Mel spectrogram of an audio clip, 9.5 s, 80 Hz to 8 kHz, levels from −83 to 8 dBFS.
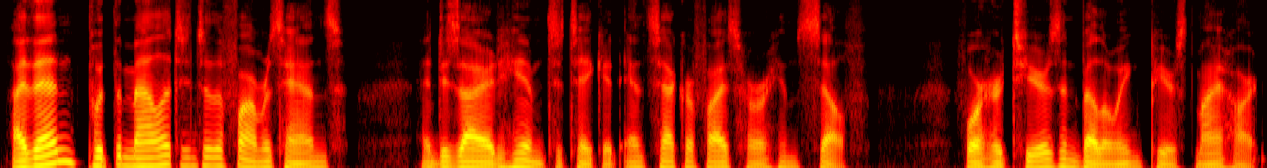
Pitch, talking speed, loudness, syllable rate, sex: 105 Hz, 170 wpm, -22 LUFS, 4.8 syllables/s, male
